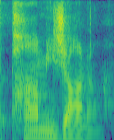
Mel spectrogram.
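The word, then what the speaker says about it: parmigiana: this is probably the best argument it's a Pana so it's py the actual word is not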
